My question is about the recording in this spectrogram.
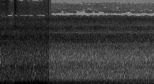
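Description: A motor vehicle engine running steadily, a low hum like nearby street traffic. Less than a second in, the sound drops abruptly in level and loses its hiss, leaving the steady low hum.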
